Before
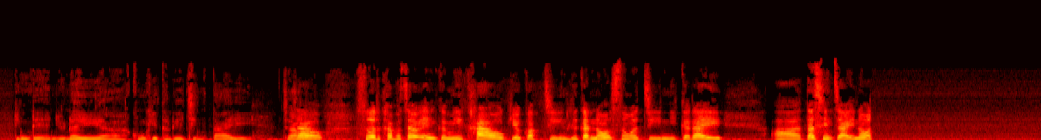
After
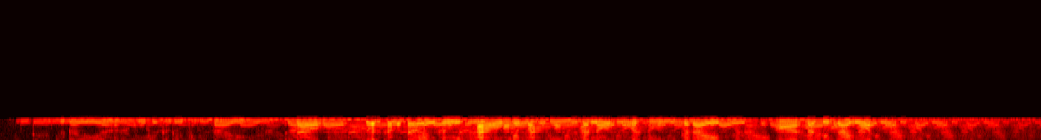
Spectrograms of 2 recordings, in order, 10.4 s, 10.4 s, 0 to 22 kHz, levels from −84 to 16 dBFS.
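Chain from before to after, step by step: opening faded in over 0.80 s; level quantiser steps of 9 dB; added noise white -64 dBFS; on a send: echo with dull and thin repeats by turns 0.257 s, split 1100 Hz, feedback 70%, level -6.5 dB; on the sum: inverted band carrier 3300 Hz

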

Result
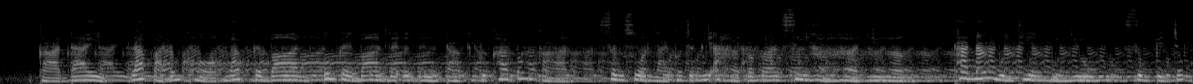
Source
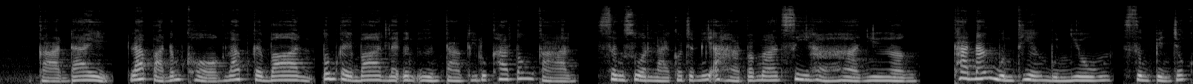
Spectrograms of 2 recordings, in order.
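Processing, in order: high shelf 3900 Hz -10 dB; on a send: tape echo 0.277 s, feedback 81%, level -7 dB, low-pass 3300 Hz; on the sum: gain -4.5 dB

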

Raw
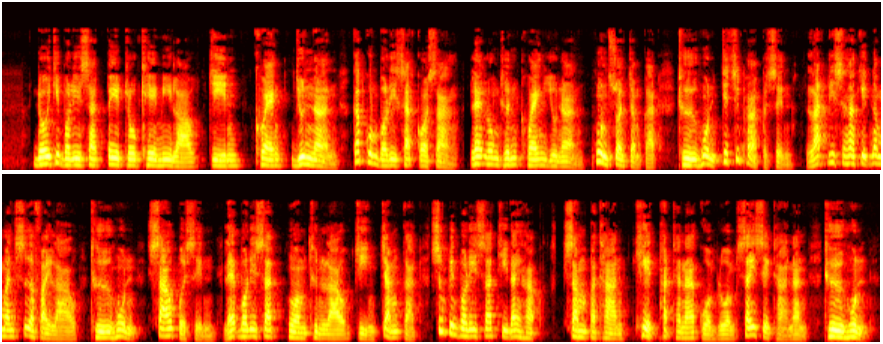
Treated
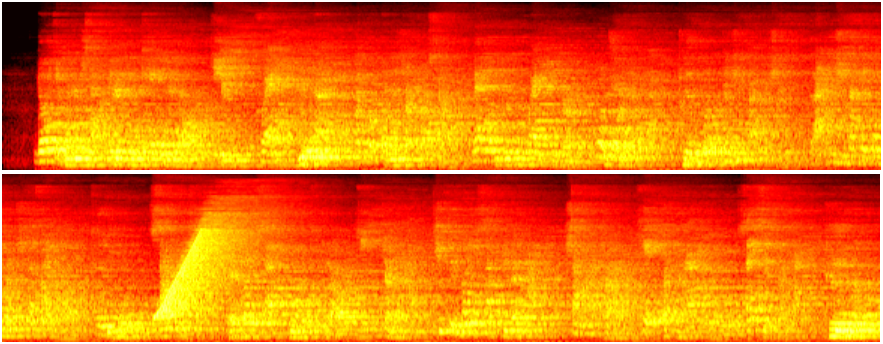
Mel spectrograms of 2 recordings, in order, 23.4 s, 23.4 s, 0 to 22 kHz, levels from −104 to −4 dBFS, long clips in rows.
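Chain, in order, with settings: trilling pitch shifter +7 st, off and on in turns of 0.364 s; in parallel at -8 dB: backlash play -23.5 dBFS; on the sum: darkening echo 0.152 s, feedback 69%, level -9 dB; painted sound rise, 13.72–14.37, 560–5800 Hz -11 dBFS; shimmer reverb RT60 2 s, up +7 st, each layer -8 dB, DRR -6.5 dB; gain -10.5 dB

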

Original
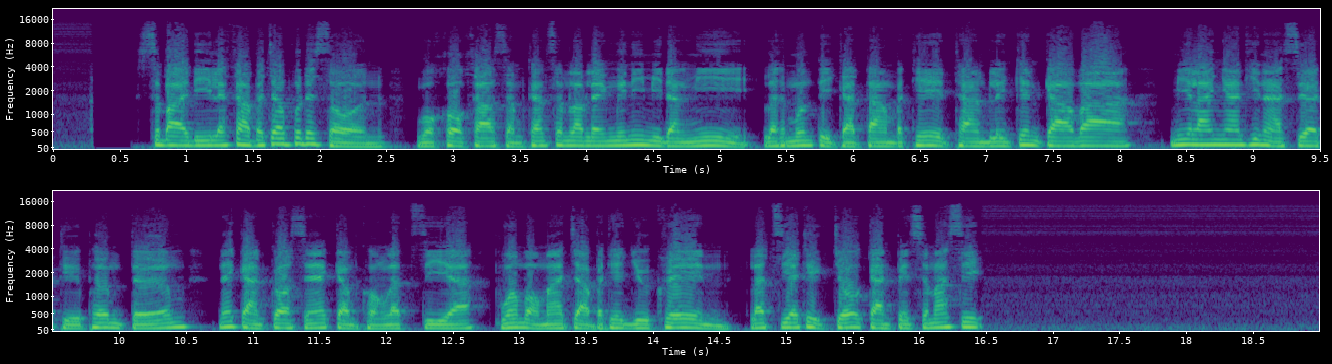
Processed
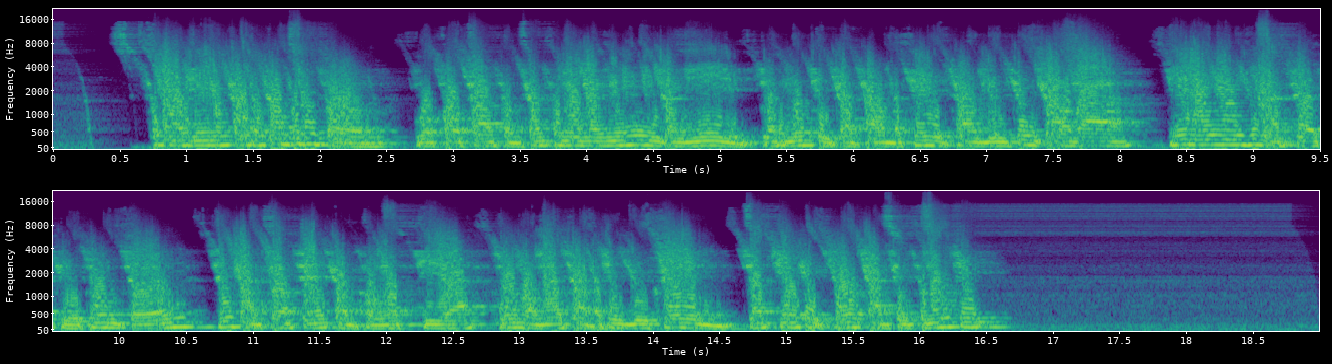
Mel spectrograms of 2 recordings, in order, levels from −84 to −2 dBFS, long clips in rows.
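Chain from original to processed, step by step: spectral delay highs early, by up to 0.212 s; non-linear reverb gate 0.32 s falling, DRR 9 dB; sine folder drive 13 dB, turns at -10.5 dBFS; gain -2.5 dB

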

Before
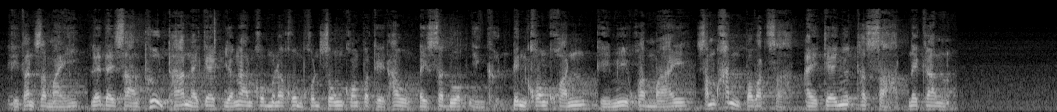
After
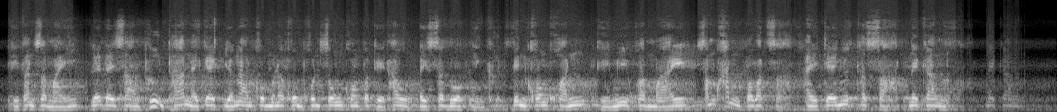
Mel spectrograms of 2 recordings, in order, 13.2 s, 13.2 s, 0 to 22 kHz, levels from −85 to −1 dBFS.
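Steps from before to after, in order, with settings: ripple EQ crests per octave 0.92, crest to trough 14 dB; echo 0.958 s -18 dB; in parallel at -5.5 dB: requantised 6-bit, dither none; 0.91–2.03 on the sum: high shelf 9900 Hz -10 dB; 8.4–8.74 spectral gain 1800–4300 Hz +8 dB; gain +1.5 dB

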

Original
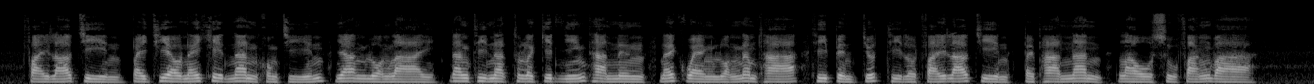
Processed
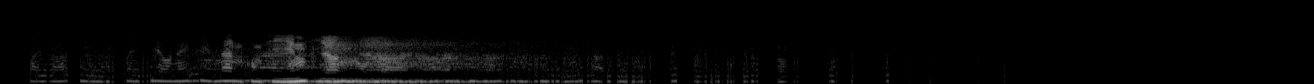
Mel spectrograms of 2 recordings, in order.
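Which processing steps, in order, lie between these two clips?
Doppler pass-by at 2.98, 20 m/s, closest 2.4 m; gate with hold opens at -59 dBFS; elliptic band-stop 160–900 Hz, stop band 60 dB; low-pass opened by the level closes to 560 Hz, open at -36 dBFS; synth low-pass 2400 Hz, resonance Q 2.4; diffused feedback echo 0.47 s, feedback 42%, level -6.5 dB; requantised 10-bit, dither none; gain +4.5 dB

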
